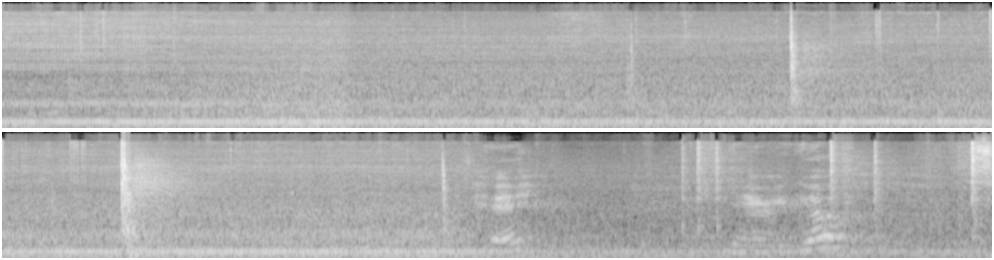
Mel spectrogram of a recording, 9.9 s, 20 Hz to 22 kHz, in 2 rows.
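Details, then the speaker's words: 1986 Friedrich Quietmaster 19,000 BTU window AC, heard from indoors while changing compressor speeds. Steady low hum with an even mechanical drone and no knocking or rattle; normal compressor running. "i'm going to show you what the compressor sounds like in between speeds i did it on the outside but we're going to do it again"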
